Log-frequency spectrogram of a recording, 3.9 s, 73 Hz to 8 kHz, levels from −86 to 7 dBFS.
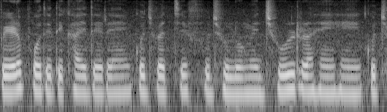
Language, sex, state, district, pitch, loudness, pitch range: Hindi, female, Jharkhand, Jamtara, 165 Hz, -16 LUFS, 160-175 Hz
